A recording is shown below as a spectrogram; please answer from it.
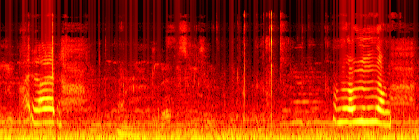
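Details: Pregnant stray cat, hungry and angry after being fed: two short, whining meows about five seconds apart, the second longer and wavering. Low background hum and murmured speech between the calls.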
